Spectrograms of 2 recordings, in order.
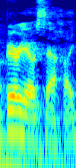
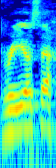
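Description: First: A short vowel separates the first two consonants. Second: The first two consonants join with no vowel. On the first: The speaker calls it right. "it's probably supposed to be Biriosecha" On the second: The speaker calls it wrong. "the hypercorrect one is Briosecha"

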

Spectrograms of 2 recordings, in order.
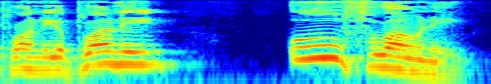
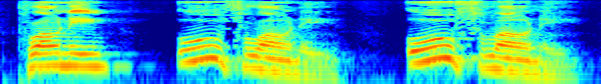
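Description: First: The connecting 'u' sounds get no special emphasis. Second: The connecting 'u' sounds are clearly emphasized.

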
